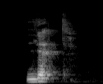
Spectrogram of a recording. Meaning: ugly
- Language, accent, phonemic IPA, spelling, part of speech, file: French, Canada, /lɛt/, lette, adjective, LL-Q150 (fra)-lette.wav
